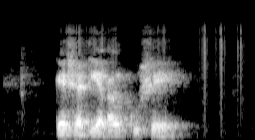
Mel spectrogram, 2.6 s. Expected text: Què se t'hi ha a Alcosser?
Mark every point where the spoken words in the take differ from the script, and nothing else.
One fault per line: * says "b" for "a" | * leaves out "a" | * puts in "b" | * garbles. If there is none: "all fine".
all fine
